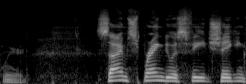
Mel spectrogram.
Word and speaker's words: Syme: So I thought this was interesting that, let's see, Sim sprang to his, how do you pronounce his name? Is it Syme or Sim? It's Syme.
